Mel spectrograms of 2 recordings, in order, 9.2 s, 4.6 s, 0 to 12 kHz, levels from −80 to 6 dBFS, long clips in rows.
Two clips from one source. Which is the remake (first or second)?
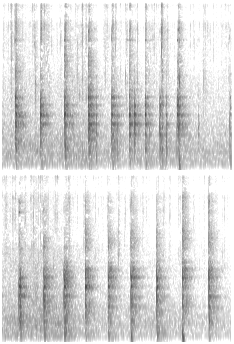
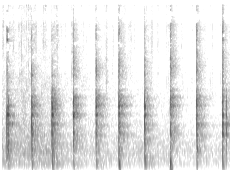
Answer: second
